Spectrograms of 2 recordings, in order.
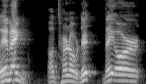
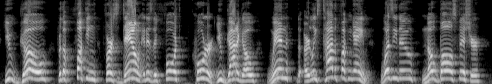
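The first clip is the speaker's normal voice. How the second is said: higher and louder, slowed and incredulous; exasperated shout; 7 semitones higher, 4 dB louder than usual. Real, not acted. Host ranting about Jimbo Fisher's fourth-down call, exasperated shout. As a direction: rail at the coach who wouldn't go for it.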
